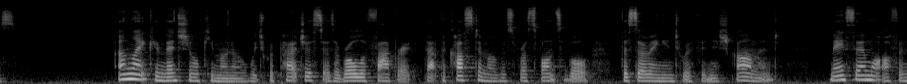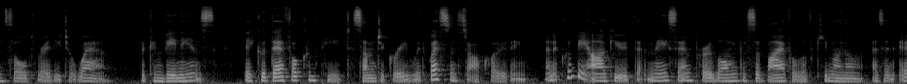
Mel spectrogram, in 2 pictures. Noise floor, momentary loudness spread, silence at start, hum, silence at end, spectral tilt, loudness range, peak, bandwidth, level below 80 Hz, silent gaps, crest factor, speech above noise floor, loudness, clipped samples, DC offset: -56 dBFS; 9 LU; 0 s; none; 0 s; -5.5 dB/octave; 3 LU; -12 dBFS; 16 kHz; -58 dBFS; none; 20 dB; 24 dB; -33 LUFS; under 0.1%; under 0.1%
